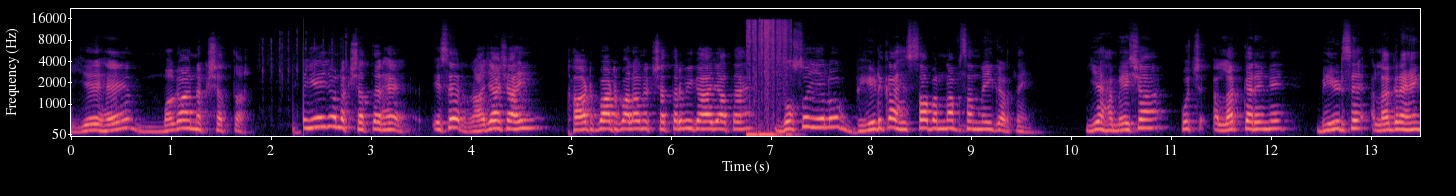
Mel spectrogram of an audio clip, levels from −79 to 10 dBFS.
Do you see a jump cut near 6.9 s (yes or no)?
yes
